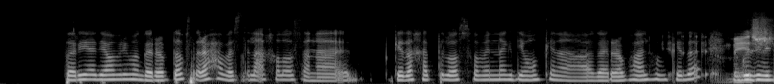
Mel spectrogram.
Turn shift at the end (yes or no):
no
